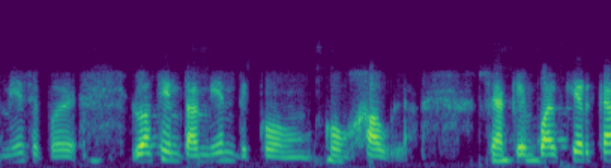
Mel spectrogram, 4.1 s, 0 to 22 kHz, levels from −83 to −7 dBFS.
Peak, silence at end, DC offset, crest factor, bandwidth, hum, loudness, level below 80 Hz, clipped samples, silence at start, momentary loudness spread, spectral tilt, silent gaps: -8 dBFS; 0 s; under 0.1%; 18 dB; 7.2 kHz; none; -26 LUFS; -72 dBFS; under 0.1%; 0 s; 15 LU; -6.5 dB/octave; none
